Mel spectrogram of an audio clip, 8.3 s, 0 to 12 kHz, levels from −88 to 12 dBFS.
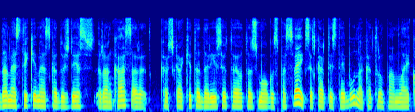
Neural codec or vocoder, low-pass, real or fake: none; 7.2 kHz; real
